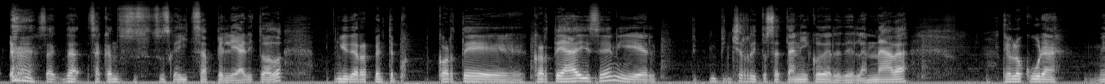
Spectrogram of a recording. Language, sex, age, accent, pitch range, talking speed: Spanish, male, 30-49, Mexican, 95-140 Hz, 130 wpm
